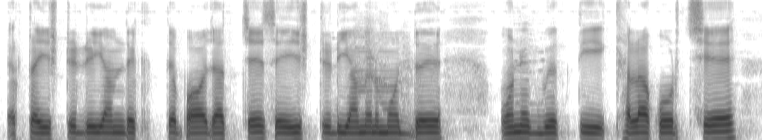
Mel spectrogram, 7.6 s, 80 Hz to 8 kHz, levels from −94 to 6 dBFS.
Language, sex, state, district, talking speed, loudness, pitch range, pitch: Bengali, male, West Bengal, Malda, 100 wpm, -23 LUFS, 120-125 Hz, 125 Hz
